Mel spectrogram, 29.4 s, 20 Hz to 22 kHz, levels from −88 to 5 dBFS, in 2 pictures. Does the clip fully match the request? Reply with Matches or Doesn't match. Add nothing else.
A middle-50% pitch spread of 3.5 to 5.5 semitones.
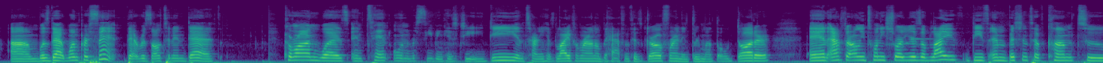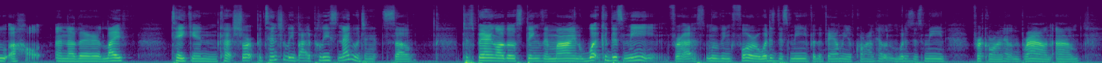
Matches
